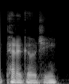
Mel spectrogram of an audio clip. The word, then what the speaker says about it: pedagogy: I'm gonna check the pronunciation of... Okay, Pedagogy.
